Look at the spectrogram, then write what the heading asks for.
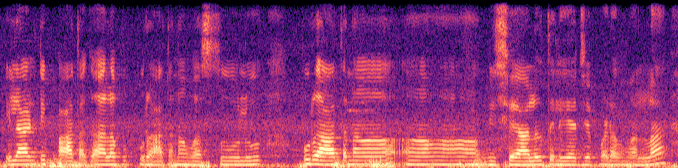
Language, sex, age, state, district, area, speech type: Telugu, female, 18-30, Andhra Pradesh, Krishna, urban, spontaneous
